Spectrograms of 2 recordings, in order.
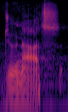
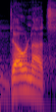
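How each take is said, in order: First: It is said as two separate words, 'do nots'. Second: It is run together to sound like 'donuts'.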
